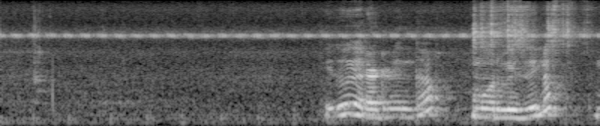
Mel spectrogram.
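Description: A steady, high-pitched pulsing trill runs throughout, with a person starting to speak about two seconds in.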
